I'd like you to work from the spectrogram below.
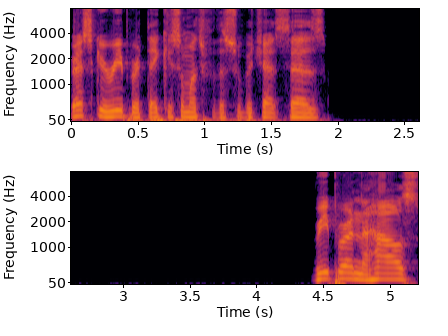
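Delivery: speaking with mouth full, chewing. Reading out a viewer's super chat, talking while chewing. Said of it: "Sorry, I gotta stop chewing".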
